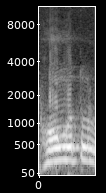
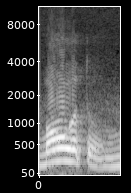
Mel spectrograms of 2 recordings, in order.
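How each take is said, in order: First: The first sound is an aspirated bh. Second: The first sound is a plain b. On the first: The speaker calls it wrong. "भोंगतुंग नहीं" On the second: The speaker calls it right.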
